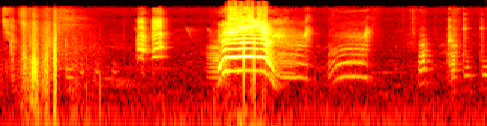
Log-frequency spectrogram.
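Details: Common myna talking like a human: scattered clicks and short buzzy notes, then one long, strong, speech-like phrase, followed by a softer falling syllable and a few faint chirps.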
